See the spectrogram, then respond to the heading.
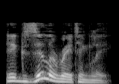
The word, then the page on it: exhilaratingly: British English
